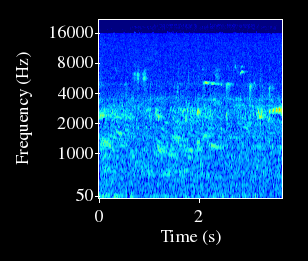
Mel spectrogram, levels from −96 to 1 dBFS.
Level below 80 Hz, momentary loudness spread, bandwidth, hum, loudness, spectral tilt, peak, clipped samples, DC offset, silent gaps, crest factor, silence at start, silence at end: -66 dBFS; 9 LU; over 20 kHz; none; -44 LUFS; 0.5 dB/octave; -14 dBFS; under 0.1%; under 0.1%; none; 26 dB; 0 s; 0 s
